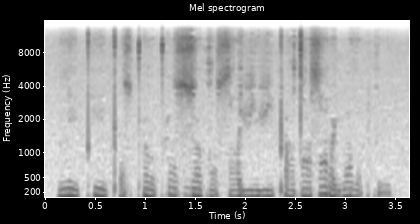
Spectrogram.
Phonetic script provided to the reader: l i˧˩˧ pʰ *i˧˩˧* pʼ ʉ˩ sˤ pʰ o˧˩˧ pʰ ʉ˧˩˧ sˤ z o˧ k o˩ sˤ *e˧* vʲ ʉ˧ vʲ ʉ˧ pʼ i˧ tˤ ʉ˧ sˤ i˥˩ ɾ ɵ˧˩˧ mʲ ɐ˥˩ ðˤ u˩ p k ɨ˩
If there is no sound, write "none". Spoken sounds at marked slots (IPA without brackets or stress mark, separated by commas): i˧˩˧, e˧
